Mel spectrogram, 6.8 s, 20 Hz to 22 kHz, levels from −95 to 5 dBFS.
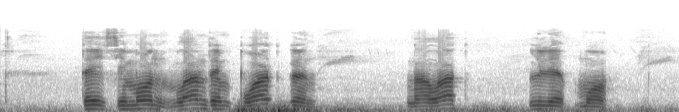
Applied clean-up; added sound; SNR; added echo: none; Thunder; 8 dB; none.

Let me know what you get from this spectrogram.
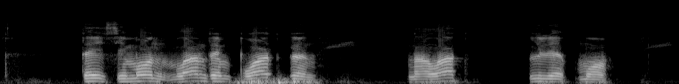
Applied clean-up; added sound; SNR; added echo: neural mask model RNNoise.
